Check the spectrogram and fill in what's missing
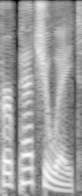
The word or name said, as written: perpetuate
